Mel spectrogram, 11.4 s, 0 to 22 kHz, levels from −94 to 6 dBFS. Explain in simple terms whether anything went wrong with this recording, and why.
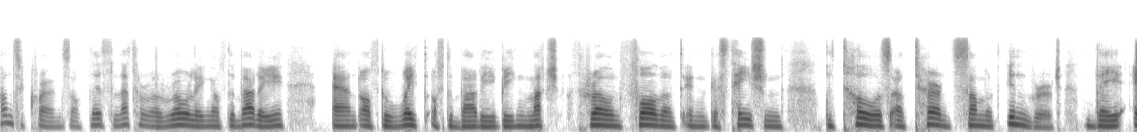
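At about 1.56 seconds the call software decided the microphone was too quiet and turned its input volume up in a single jump, a microphone volume stepped up fault. Because the change happens at the microphone itself, the talker and the room noise behind them get noticeably louder together, all at once. The HD Voice (AMR wideband) compression on the line leaves only light traces of its own.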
